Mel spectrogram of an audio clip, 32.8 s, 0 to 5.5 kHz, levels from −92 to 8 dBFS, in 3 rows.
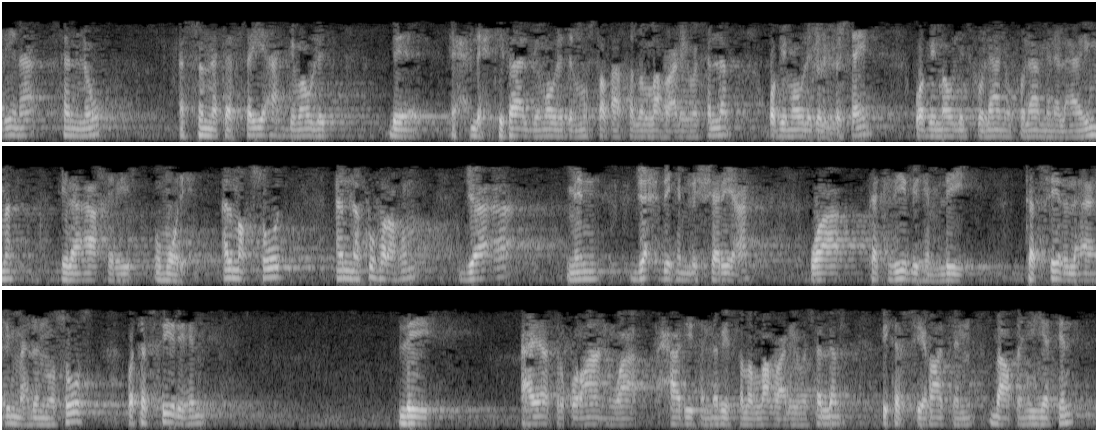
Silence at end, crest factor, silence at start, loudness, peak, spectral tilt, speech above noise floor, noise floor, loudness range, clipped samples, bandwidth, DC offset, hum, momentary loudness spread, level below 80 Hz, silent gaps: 0 s; 20 dB; 0 s; -22 LUFS; -2 dBFS; -10.5 dB/octave; 27 dB; -49 dBFS; 2 LU; under 0.1%; 3.9 kHz; under 0.1%; none; 16 LU; -60 dBFS; none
